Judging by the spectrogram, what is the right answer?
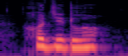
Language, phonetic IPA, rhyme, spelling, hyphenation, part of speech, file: Czech, [ˈxoɟɪdlo], -ɪdlo, chodidlo, cho‧di‧d‧lo, noun, Cs-chodidlo.ogg
- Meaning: sole (bottom of foot)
